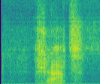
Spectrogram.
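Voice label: "graat", Dutch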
